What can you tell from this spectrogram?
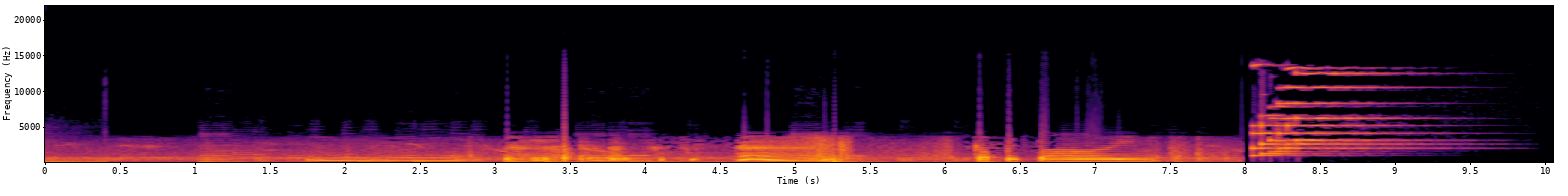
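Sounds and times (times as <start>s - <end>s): high-pitched chime: 8.0s - 9.9s.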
